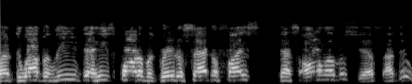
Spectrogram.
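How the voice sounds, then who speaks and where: The voice is loud. It has a dry, close sound with no echo. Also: man. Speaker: commentator. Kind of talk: heated debate. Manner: animated. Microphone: phone.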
